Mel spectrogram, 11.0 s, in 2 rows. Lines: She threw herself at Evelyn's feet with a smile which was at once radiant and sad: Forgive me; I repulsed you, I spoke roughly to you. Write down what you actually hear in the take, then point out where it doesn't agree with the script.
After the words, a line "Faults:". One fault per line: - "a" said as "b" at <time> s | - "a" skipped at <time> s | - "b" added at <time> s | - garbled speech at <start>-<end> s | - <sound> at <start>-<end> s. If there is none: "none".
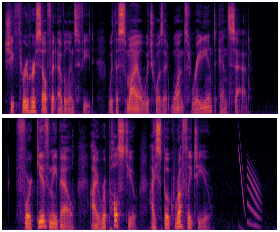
She threw herself at Evelyn's feet with a smile which was at once radiant and sad: Forgive me; belle I repulsed you, I spoke roughly to you.
Faults:
- "belle" added at 6.6 s
- chirp at 10.2-10.7 s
